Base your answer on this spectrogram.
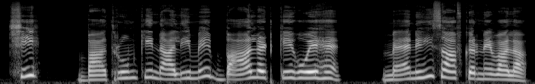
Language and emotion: Hindi, disgusted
